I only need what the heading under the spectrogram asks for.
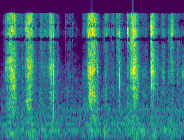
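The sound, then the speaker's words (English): Paper is torn by hand to give a rough, ragged edge for a handmade craft pocket: quiet, raspy ripping bursts come in quick succession with no talk. “But you know what? I think I'm not gonna make you a pocket. I'm gonna tear you off. I'm gonna tear you off.”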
